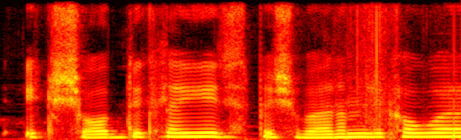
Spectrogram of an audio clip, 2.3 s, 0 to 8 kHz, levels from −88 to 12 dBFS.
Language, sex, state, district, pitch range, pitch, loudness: Hindi, female, Madhya Pradesh, Bhopal, 190-215 Hz, 210 Hz, -13 LUFS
